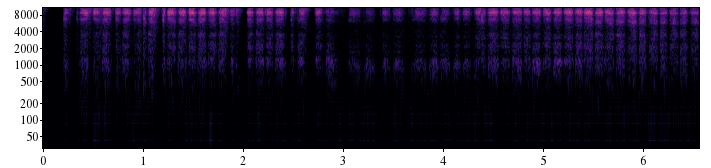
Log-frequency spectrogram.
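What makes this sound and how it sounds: A wooden graphite pencil scribbles and rubs shading onto a thick paper sketchbook pad held upright with "AS" written on it. Bright, scratchy rubbing comes in quick back-and-forth strokes, broken by a few short pauses between bursts.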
